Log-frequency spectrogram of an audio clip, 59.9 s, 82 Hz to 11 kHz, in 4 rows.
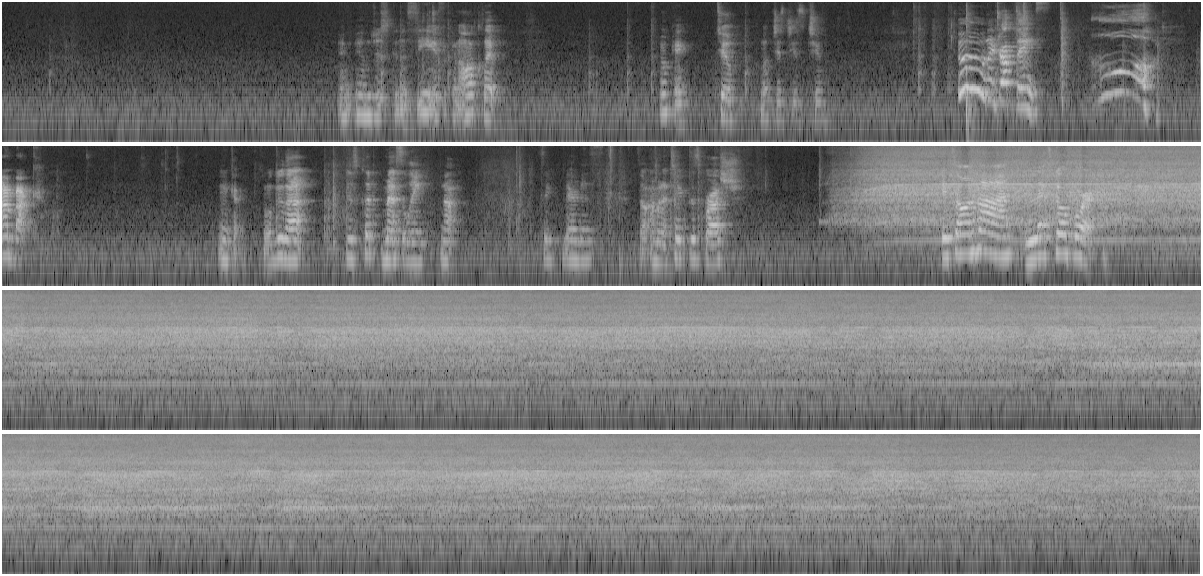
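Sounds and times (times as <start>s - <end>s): hair dryer brush running: 25.2s - 59.9s.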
